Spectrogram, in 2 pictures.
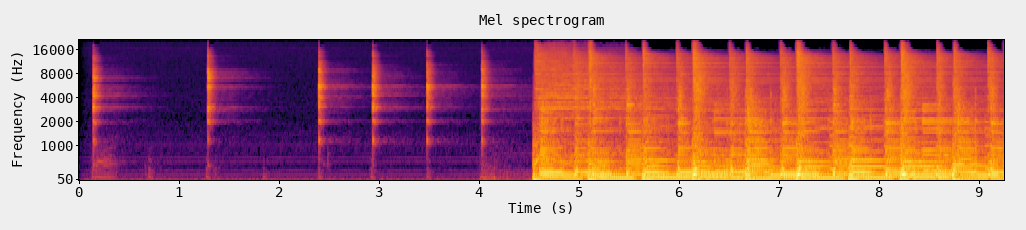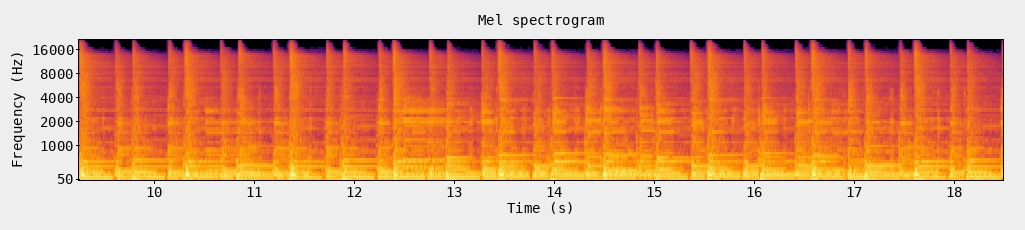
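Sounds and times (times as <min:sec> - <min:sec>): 
blues shuffle in E: 0:04.6 - 0:18.4.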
